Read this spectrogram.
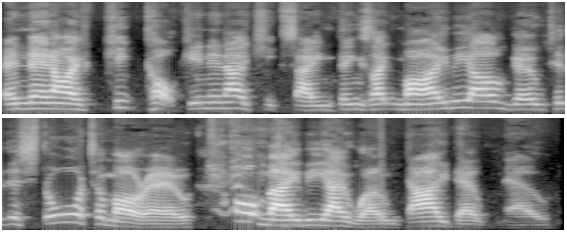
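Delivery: Cockney, with the voice placed forward in the mouth; Cockney accent. Shown as a demonstration. Actor demos his Cockney accent for the host, Cockney accent. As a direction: put on a Cockney accent for the crowd. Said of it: "If, if I put on the Cockney".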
